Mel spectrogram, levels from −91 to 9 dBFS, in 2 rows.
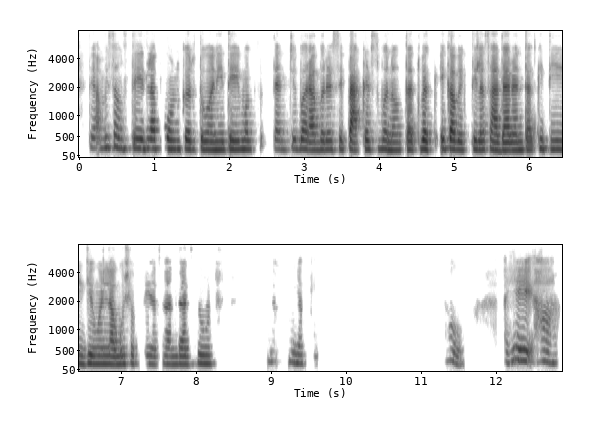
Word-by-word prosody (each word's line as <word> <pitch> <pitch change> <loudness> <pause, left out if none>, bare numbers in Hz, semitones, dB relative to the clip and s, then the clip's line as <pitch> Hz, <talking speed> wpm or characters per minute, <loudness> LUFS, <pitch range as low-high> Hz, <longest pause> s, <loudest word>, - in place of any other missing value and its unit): ते 240 - -7
आम्ही 240 +1 -6
संस्थेला 225 -2 0
फोन 210 -2 +2
करतो 200 -2 +2
आणि 195 0 +2
ते 200 -1 +4
मग 200 - 0 0.3
त्यांचे 210 0 -6
बराबर 195 -1 +2
असे 200 +1 -4
पॅकेट्स 200 +3 +2
बनवतात, 190 0 0
व्यक्ती 205 +1 +3
एका 215 -1 +6
व्यक्तीला 195 +1 0
साधारणतः 185 -1 +3
किती 205 -2 -2
जेवण 190 -1 +1
लागू 185 0 0
शकते 195 0 -10
याचा 185 +1 -7
अंदाज 185 0 -3
घेऊन. 195 -1 -1 0.8
नक्की, 240 -1 -18
नक्की. 205 - -17 1.8
हो, - - -12 0.6
हे 270 +4 -2 0.2
हां, 255 -2 -8
200 Hz, 135 wpm, -22 LUFS, 190-215 Hz, 1.8 s, एका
